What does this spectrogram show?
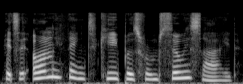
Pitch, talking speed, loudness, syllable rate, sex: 255 Hz, 220 wpm, -16 LUFS, 5.4 syllables/s, female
